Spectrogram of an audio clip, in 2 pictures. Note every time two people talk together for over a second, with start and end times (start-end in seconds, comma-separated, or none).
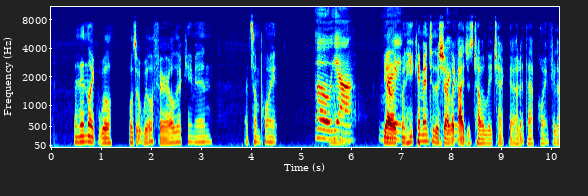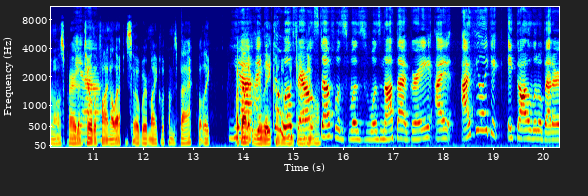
13.8-15.6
